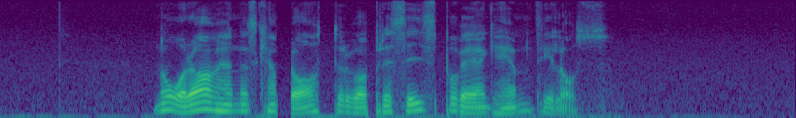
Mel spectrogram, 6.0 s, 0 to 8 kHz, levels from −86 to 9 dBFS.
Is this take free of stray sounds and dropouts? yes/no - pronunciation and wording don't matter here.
no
